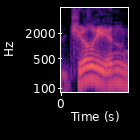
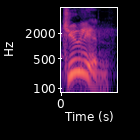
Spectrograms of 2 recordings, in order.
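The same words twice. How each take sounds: First: The name is said in an American accent. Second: The name is said in a British accent.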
